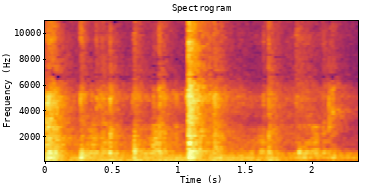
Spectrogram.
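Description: European Doberman Pinscher chewing a mouthful of dry kibble: a run of faint crunches, with one louder crunch about a second in.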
